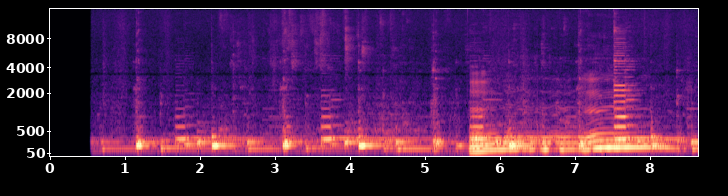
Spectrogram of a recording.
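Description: Instrumental opening of a folk song: an acoustic guitar picking single notes about once a second after a brief silence. About halfway through, a sustained lower tone swells in beneath the guitar.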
